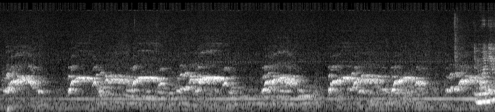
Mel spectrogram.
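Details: Common Loon tremolo, used as a distress or alarm call on the water or to announce itself in flight: quavering, laughter-like bursts of rapidly wavering notes, about seven in ten seconds, over a steady low electrical hum.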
